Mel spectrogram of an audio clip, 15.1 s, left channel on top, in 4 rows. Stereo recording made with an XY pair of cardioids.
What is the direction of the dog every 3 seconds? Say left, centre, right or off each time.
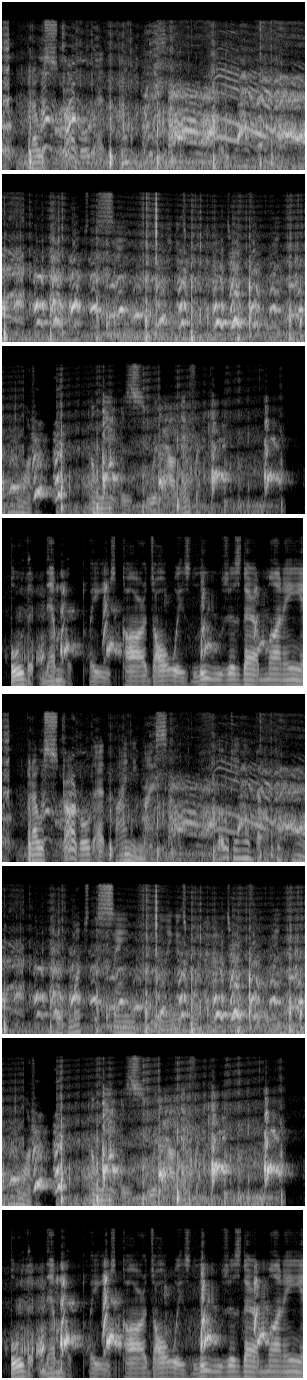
left, left, centre, right, right.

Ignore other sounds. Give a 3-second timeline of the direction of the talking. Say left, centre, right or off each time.
right, right, right, centre, centre.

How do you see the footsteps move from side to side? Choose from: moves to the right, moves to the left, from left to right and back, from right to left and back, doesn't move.
moves to the right.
